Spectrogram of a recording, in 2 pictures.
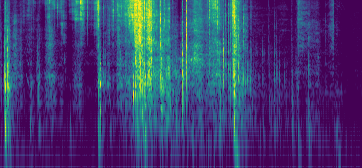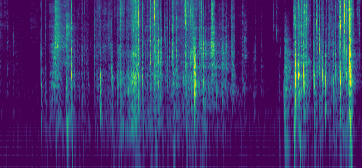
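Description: Plastic blister pack and card backing of a toy car's packaging being pulled open by hand: crinkling and crackling plastic with tearing, loudest about two to four seconds in. After a brief pause there are more crackles and small clicks.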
